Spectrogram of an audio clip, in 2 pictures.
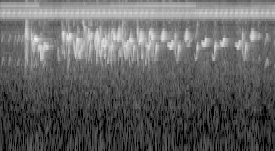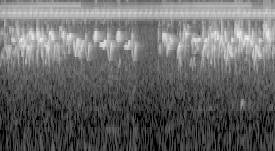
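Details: Sooty-headed bulbul, a fighting bird lured to face a rival, sings three long bouts of busy, bubbling chirps and slurred notes with brief gaps between bouts, accompanied by a steady high whine.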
